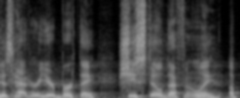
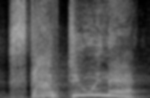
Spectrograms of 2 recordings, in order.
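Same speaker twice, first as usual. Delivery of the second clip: high, drawn-out scolding order; slow, emphatic mock reprimand; stern command; 9 semitones higher, much slower than usual. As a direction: order it stopped, stretching each word. Acts God giving a command.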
